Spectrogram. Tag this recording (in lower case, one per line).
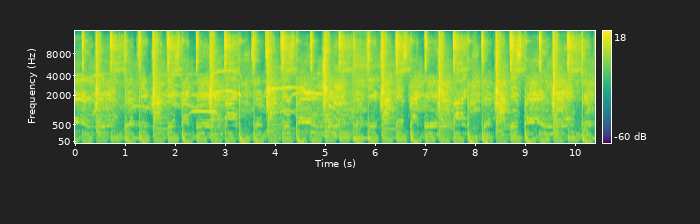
dance music
music
pop music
